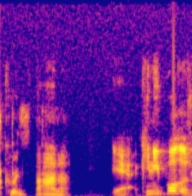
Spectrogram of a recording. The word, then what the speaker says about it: Quintana: la cuenta in it's it's like la quinta well we're in america well yeah but okay so i'm with leone on that one it's quintana yeah can you pull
